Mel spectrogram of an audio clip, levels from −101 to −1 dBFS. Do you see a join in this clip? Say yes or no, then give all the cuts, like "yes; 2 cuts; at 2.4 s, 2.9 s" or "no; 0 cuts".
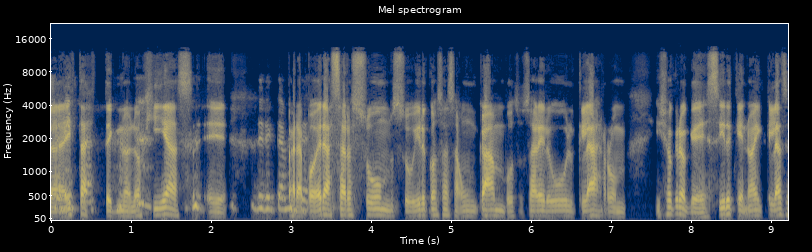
no; 0 cuts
